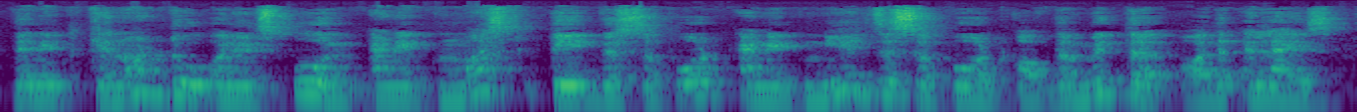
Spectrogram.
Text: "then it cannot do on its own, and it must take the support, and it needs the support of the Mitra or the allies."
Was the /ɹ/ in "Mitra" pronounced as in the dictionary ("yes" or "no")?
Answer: no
